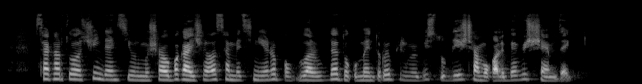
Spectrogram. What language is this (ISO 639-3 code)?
kat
